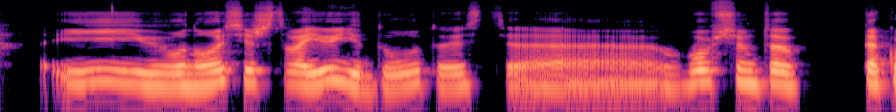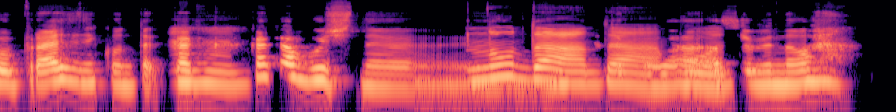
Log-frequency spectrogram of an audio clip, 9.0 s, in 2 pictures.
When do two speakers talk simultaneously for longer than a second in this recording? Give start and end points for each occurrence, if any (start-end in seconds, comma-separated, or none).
6.8-8.1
